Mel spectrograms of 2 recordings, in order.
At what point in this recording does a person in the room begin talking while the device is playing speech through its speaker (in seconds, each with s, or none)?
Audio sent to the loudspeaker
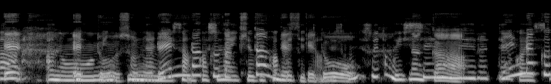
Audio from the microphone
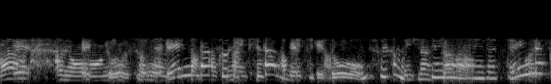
none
